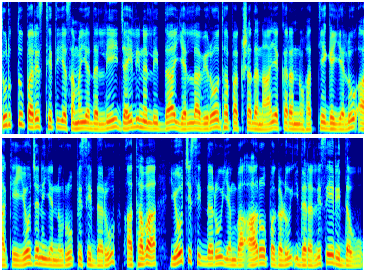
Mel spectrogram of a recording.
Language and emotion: Kannada, neutral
